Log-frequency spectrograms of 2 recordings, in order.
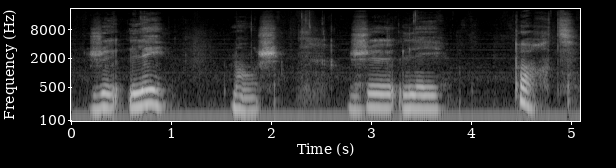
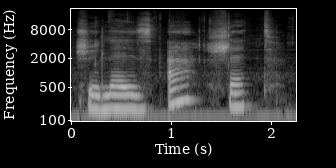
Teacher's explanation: because the verb following pronoun starts with an M, a consonant, I don't pronounce the S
